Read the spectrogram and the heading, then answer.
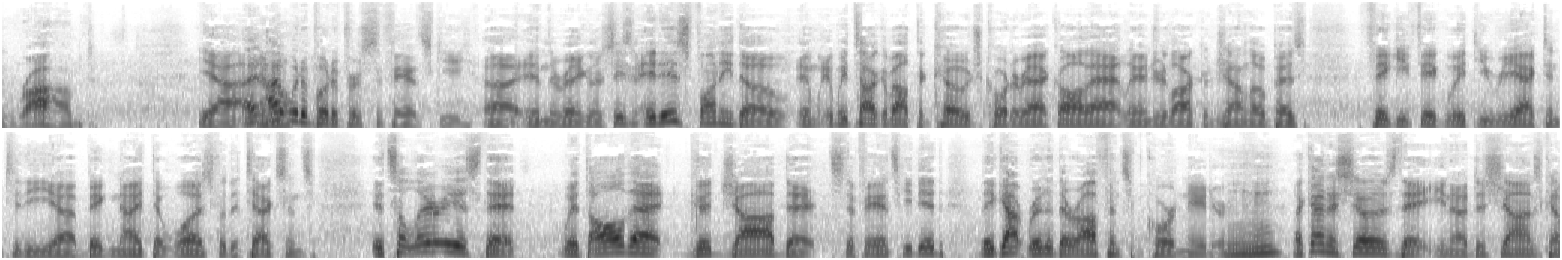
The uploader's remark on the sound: The sounds from the Red Carpet last night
